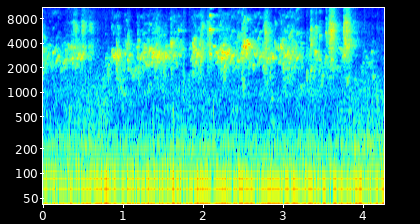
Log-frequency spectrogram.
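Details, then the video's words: Budgerigar warbling: a chattering stream of rasping chirps and bright squeaks, building in the middle into a lively twitter, with a few sharp high ticks near the end. "تغريد طيور الحب االبادجي"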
